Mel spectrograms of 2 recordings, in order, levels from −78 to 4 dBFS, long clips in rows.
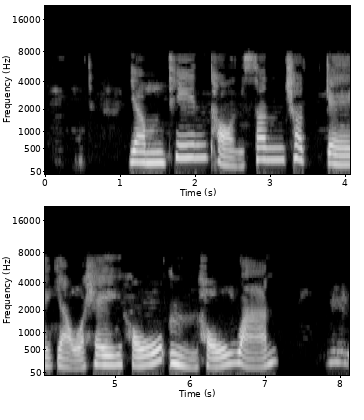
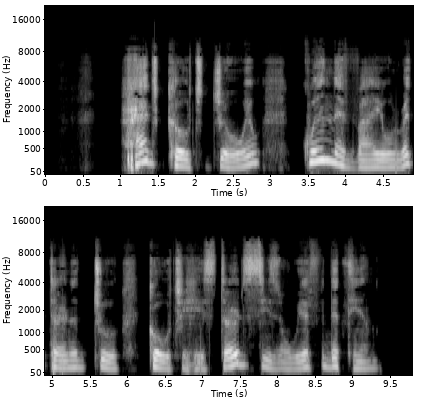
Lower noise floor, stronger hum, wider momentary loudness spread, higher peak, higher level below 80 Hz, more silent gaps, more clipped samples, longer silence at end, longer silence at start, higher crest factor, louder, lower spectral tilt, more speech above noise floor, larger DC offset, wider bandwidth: first, -61 dBFS vs -53 dBFS; neither; second, 7 LU vs 13 LU; about the same, -2 dBFS vs 0 dBFS; second, -60 dBFS vs -52 dBFS; second, none vs 3.29-3.43 s, 5.48-5.55 s, 6.18-6.29 s; neither; second, 0 s vs 0.5 s; second, 0.6 s vs 1.05 s; about the same, 14 dB vs 18 dB; about the same, -15 LUFS vs -16 LUFS; first, -5.5 dB/octave vs -4 dB/octave; first, 46 dB vs 37 dB; neither; second, 8 kHz vs 11 kHz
